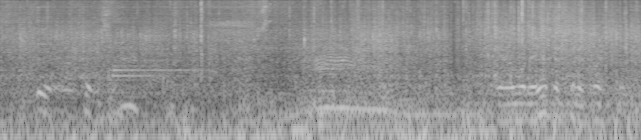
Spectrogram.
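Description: Steady, dense rain drums on a car close by, heard from inside, a continuous hiss and patter with voices talking over it.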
